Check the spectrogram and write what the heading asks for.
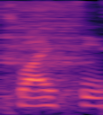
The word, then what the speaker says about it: Saweetie: with Saweetie, and then that's how you say that name. Sweetie, yeah. I'd never know how to say it. Sweetie, so it's Sweetie.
